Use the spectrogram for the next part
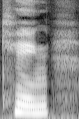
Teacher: Spanish has N sounds, but this specific velar nasal doesn't typically occur at the end of words in the same way, so it can be difficult.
